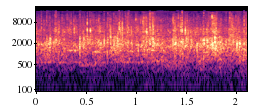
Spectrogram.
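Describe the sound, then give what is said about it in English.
A church audience applauds the Lord during a sermon, many hands clapping in a steady, even wash of moderate loudness that holds for the whole moment. “Oh, go ahead and applaud the Lord.”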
